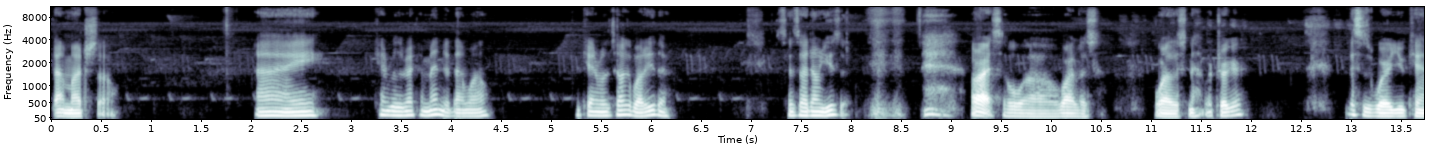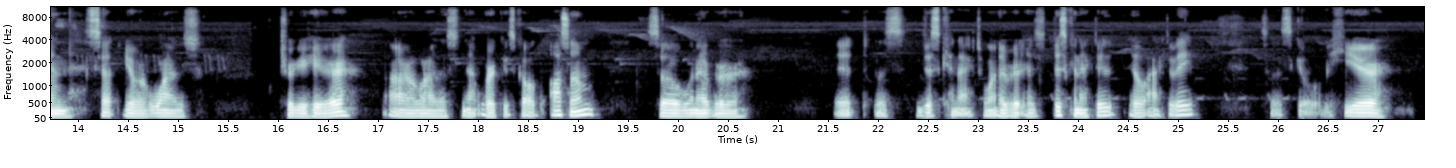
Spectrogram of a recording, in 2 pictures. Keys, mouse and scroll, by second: 6.4 click, 14.5-16.4 typing, 23.0 click.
